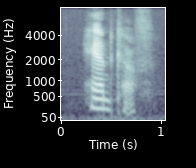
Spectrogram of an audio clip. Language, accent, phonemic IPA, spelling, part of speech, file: English, US, /ˈhændˌkʌf/, handcuff, noun / verb, En-us-handcuff.ogg
- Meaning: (noun) One ring of a locking fetter for the hand or one pair; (verb) 1. To apply handcuffs to someone 2. to restrain or restrict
